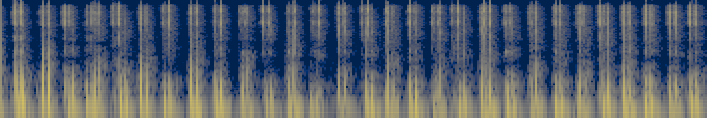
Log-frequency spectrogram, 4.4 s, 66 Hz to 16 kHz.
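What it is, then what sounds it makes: Clear plastic cup. Fingertips and nails tap and scratch the sides of a small, hollow, empty clear plastic cup held in the hand. About 30 quick, dry taps come in a fast, uneven run, each a short low thump with a bright clicky edge and no ring.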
